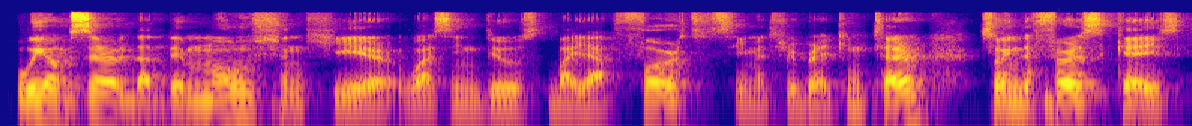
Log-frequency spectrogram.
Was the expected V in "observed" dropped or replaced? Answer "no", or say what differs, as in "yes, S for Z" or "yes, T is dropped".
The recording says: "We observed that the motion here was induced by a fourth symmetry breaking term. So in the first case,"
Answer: no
